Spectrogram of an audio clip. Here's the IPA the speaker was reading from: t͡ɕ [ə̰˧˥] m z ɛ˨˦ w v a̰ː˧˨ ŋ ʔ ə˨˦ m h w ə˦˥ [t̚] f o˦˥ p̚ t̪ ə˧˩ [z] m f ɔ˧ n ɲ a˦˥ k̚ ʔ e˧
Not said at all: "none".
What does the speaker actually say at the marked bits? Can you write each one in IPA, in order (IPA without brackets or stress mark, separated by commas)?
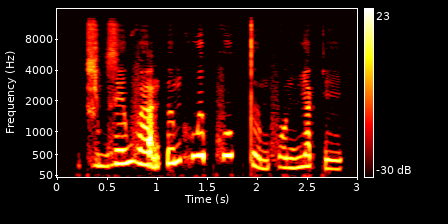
ə̤˨˩, p̚, none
